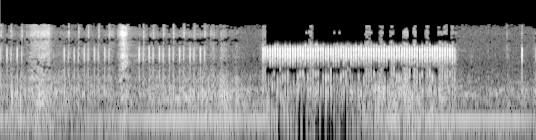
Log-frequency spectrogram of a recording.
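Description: A telephone rings once, loud, a steady buzzing ring lasting about two seconds, as a man places a call from a den, set against a quiet background of faint, rapid chirping pulses.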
